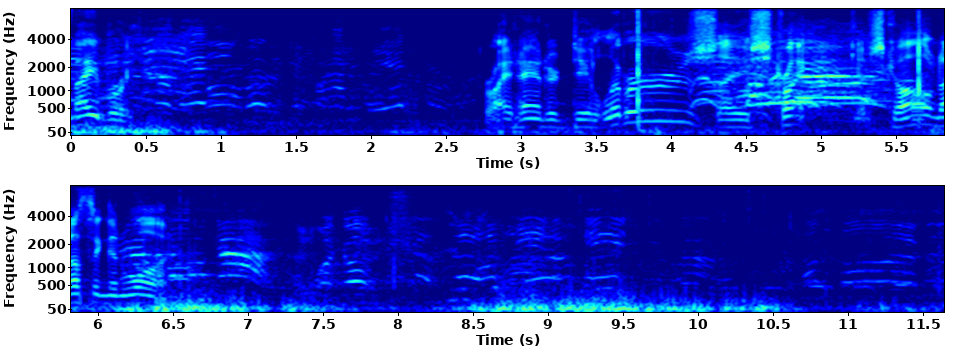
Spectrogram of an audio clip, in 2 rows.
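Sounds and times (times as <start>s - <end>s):
speech: 0.0s - 0.6s, 2.8s - 7.0s
wind cutting through the crowd microphone: 0.0s - 1.1s, 5.7s - 11.6s.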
